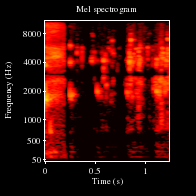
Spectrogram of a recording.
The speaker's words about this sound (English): That's the sound of me. That's the sound of me pulling up a glass of wine right there. I got me a nice little hefeweizen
